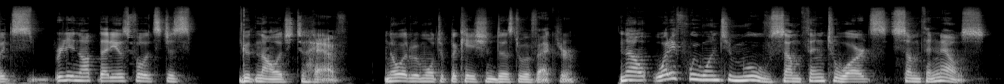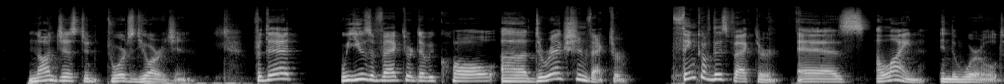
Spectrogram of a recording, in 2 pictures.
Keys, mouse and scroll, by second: 17.4-18.4 typing, 17.5-18.5 right drag.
